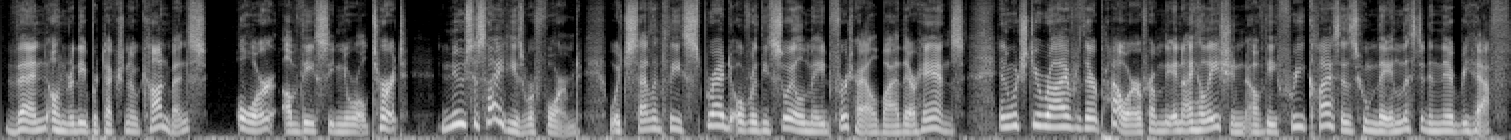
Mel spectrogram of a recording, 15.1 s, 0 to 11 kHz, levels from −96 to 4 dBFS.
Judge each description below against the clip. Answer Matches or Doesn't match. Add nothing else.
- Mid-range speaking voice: Matches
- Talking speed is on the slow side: Doesn't match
